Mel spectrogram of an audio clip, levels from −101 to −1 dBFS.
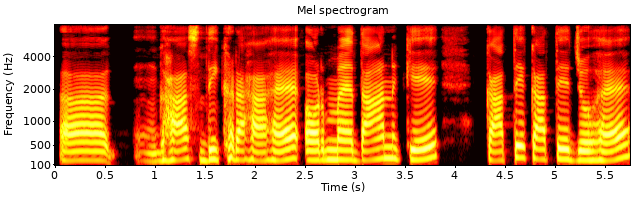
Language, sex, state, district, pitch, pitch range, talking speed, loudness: Hindi, female, Bihar, Sitamarhi, 195 Hz, 185-220 Hz, 135 wpm, -16 LUFS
